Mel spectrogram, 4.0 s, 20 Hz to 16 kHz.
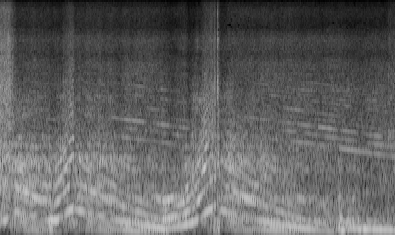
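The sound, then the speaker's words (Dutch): A Ferrari 812 Superfast engine revs hard while driving: a loud, continuous engine note that climbs in pitch and then drops abruptly several times as it pulls through the gears. “Wouter, die ging met gevaar voor eigen leven op pad met de Ferrari 812 Superfast”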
